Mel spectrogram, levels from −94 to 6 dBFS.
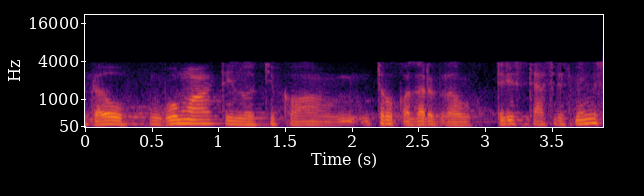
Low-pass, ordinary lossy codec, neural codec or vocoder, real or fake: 7.2 kHz; AAC, 16 kbps; codec, 16 kHz, 1 kbps, X-Codec, HuBERT features, trained on balanced general audio; fake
